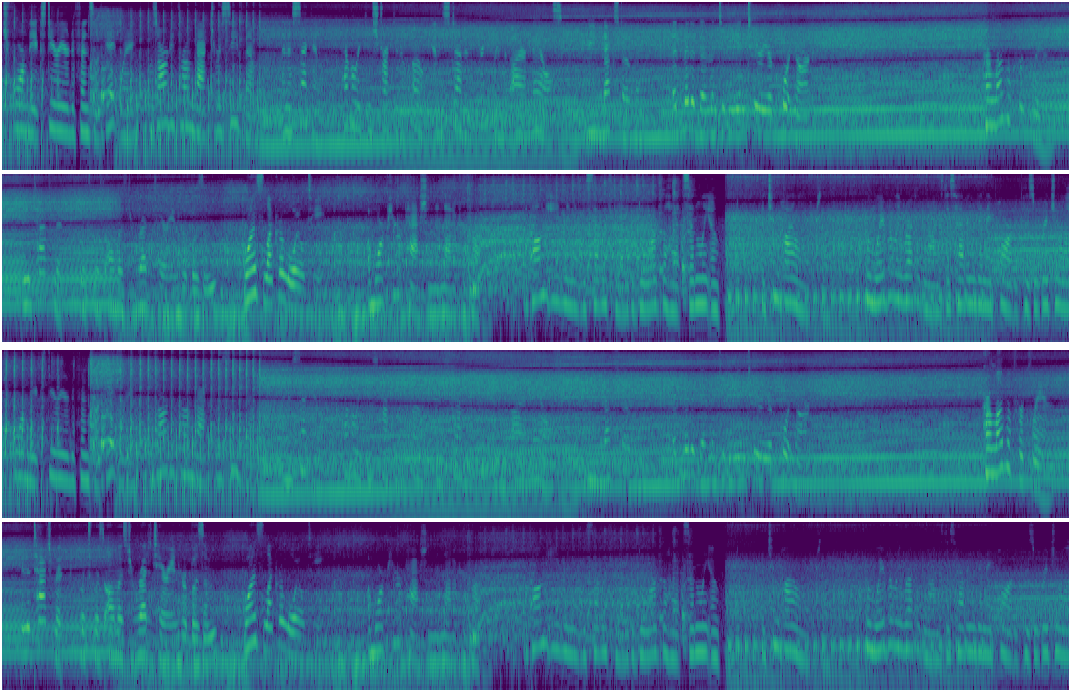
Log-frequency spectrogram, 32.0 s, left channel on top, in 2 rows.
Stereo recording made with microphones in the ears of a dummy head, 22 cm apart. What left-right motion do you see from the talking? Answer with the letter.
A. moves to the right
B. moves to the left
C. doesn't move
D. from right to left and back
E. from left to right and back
E.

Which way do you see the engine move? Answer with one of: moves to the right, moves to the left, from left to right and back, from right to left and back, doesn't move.
moves to the left.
